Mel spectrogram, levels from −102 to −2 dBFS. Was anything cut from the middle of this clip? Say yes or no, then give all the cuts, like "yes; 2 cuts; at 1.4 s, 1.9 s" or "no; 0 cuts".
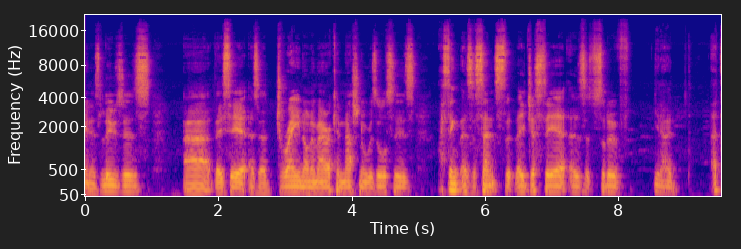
no; 0 cuts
